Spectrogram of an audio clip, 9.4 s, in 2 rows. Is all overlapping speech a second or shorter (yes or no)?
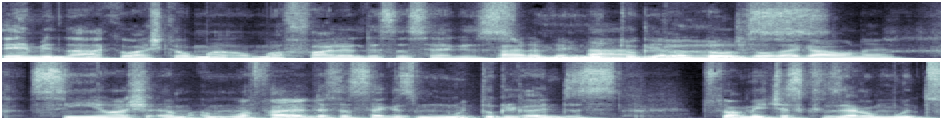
no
